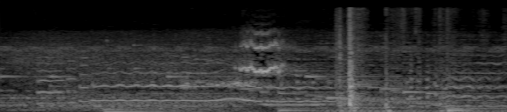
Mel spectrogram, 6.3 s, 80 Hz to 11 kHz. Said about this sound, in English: It was only about 30 minutes later, actually, that I heard another car.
